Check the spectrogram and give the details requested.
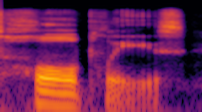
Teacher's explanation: the L sound at the end of whole often connects smoothly to the P sound in please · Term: linking sounds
